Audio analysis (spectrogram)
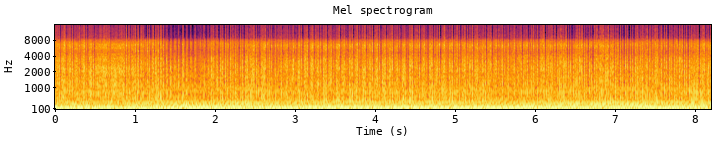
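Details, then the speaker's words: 1964 Chevy Impala SS Convertible, radiator just refilled, fuel hooked up: catches and holds a rough, wandering idle with slight speed swings, then dies for no apparent reason; stalling, cause unknown. "oh that's good and now it just died for no reason whatsoever again"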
